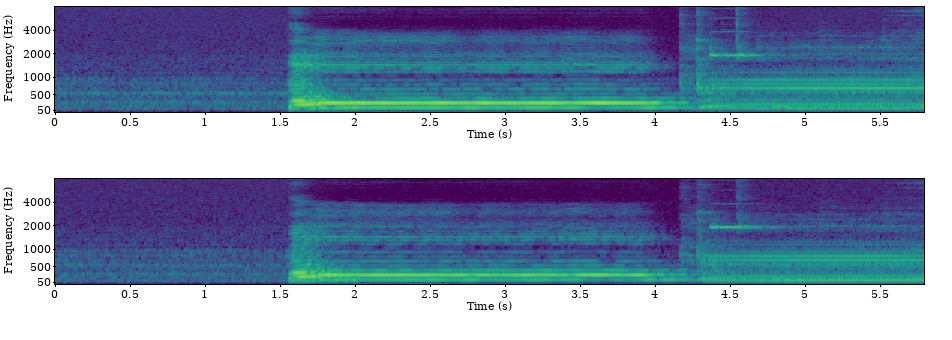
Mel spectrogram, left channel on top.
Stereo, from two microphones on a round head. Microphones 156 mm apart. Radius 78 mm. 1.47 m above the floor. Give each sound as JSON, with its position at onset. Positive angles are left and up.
{"t": 1.6, "sound": "singing", "side_deg": 30, "distance_m": 0.9}
{"t": 4.2, "sound": "a microwave", "side_deg": 50, "distance_m": 0.7}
